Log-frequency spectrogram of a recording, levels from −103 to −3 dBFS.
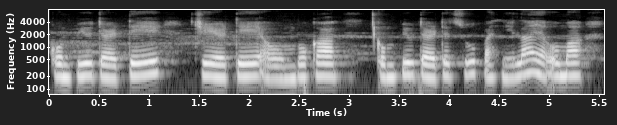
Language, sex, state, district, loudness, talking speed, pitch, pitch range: Mizo, female, Mizoram, Aizawl, -18 LUFS, 175 wpm, 200 Hz, 190-210 Hz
